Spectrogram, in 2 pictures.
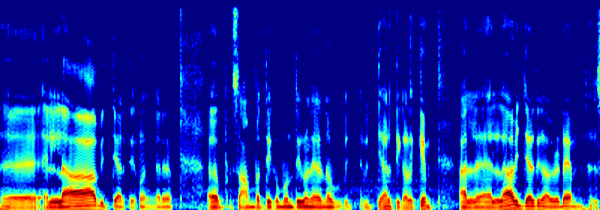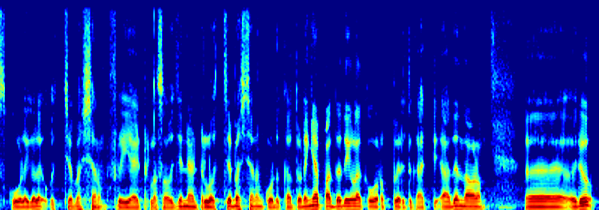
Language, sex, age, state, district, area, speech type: Malayalam, male, 18-30, Kerala, Kozhikode, rural, spontaneous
